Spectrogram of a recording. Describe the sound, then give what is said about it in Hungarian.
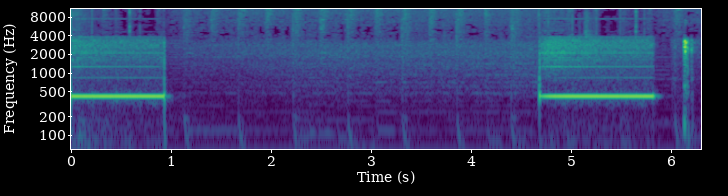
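Telephone tones sound as a call is placed to a listener: a loud, steady tone lasting about a second, a quieter stretch of faint line noise, then the same steady tone again. “Hívjuk a naphallgatóját.”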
